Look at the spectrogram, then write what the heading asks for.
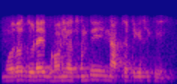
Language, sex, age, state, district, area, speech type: Odia, male, 18-30, Odisha, Khordha, rural, conversation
